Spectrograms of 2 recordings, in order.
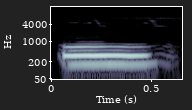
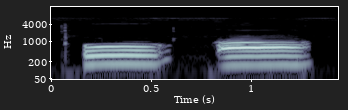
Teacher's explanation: तो देखिए कैसे जैसे छोटा उ बड़ा उ ओ ओ औ इनको बोलते समय हमारा जो है मुख यानी होठ गोल हो जाएंगे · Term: वृत्ताकार स्वर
